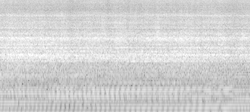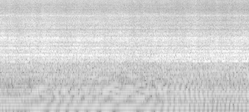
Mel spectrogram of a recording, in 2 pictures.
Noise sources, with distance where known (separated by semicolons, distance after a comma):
unidentified impact machinery, near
